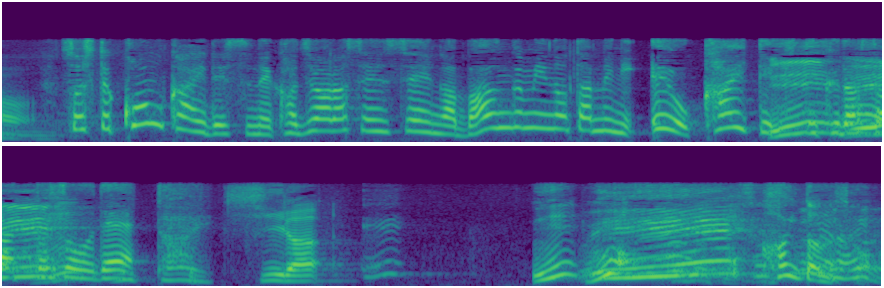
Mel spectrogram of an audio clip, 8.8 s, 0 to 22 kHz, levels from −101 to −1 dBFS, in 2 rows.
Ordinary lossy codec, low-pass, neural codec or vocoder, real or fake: none; 7.2 kHz; none; real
